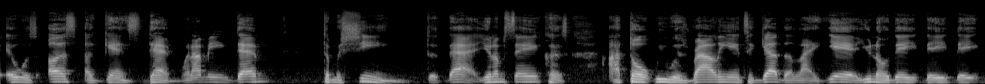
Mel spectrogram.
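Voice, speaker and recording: A young man hosting a solo podcast, talking in a heated, emphatic way and often repeating his phrases. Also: lowish voice. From Haiti. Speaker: podcast host. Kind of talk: casual solo commentary.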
